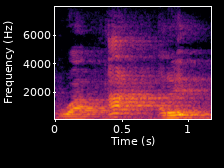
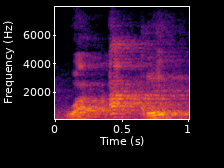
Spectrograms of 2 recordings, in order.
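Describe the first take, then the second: The two takes are said the same way.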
